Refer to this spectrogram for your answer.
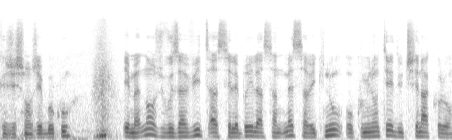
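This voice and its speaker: Speaking at a fairly quick pace, a man keeps a medium pitch. His pitch varies in an ordinary way. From Belgium. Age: 20s. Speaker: recovering addiction community resident. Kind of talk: testimony. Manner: halting.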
